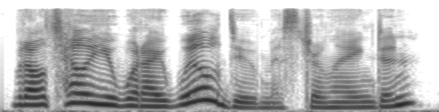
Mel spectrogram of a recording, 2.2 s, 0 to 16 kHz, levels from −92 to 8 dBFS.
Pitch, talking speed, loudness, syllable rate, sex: 225 Hz, 275 wpm, -16 LUFS, 5.4 syllables/s, female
